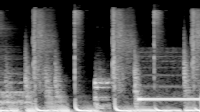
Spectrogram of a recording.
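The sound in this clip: Ringback tones from an outgoing telephone call sound as a repeating pattern of short tuned tones with ringing decays, followed by one steady held tone at the end.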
